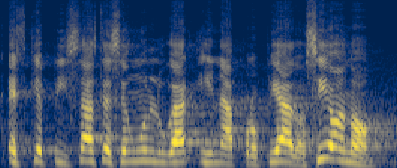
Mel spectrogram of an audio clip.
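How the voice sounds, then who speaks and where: High-voiced pastor preaching in a hall. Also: male voice, brisk, a bit bright. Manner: keeps asking the congregation questions. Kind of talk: sermon.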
